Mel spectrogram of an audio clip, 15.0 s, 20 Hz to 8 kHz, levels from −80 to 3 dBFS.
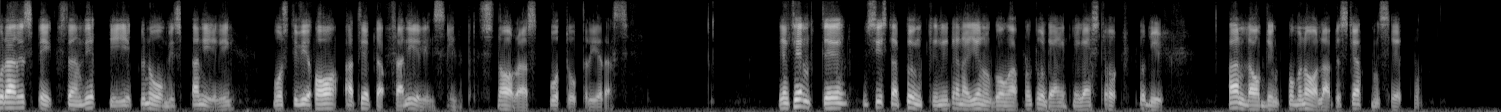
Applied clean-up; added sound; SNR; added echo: neural diffusion model UNIVERSE++.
